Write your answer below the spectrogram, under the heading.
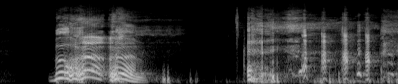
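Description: A voice mimics a deliberate, pointed cough with a drawn-out, pitched throat-clearing sound, then after a brief pause comes a stretch of breathy, choppy noise like stifled laughter, fairly loud.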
